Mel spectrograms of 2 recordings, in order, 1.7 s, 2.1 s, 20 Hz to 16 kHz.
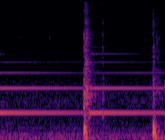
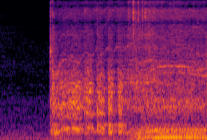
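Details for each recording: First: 2002 Ford F-150 5.4L: key turned with battery charged gives only sharp clicks, steady warning chime behind, no cranking; everything else bright, so the starter motor has failed (starter wiring also corroded). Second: 2002 Ford F-150 5.4L V8 after starter replacement and corroded starter wiring repair (previously only clicked): starter engages cleanly, short crank catches within a second into a steady, even idle; normal crank and start.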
